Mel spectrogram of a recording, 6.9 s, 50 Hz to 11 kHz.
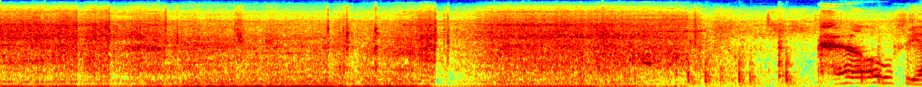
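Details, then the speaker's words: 1980 Triumph TR7 with self-rebuilt engine and new carburetors, water pump still needing replacement: low steady idle hum with slightly uneven pulses; still runs a little rough and needs carb tuning. "still runs a little bit rough right now but i am going to dial it in and eventually it will run pretty good i think"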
